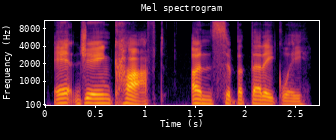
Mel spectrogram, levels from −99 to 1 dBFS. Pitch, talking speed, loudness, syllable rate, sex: 145 Hz, 85 wpm, -20 LUFS, 4.9 syllables/s, female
